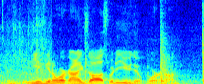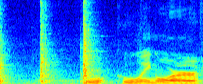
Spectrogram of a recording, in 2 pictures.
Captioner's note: metal clinking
